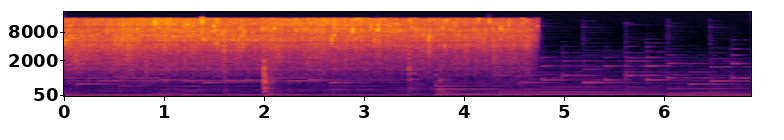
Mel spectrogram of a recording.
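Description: Chopped onion sizzling in melted butter in a frying pan while a plastic spatula stirs it, with a sharp click about two seconds in. Soft background music plays throughout; the sizzling cuts off abruptly about two-thirds of the way through, leaving only the music.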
